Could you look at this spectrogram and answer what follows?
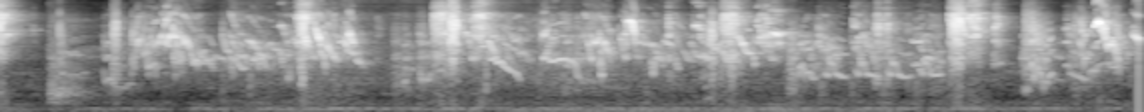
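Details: Budgerigars in a pet store: a flock chattering and chirping, with dense, busy warbling squawks and bright twitters in loud bursts, several birds calling over one another, and a faint low hum beneath.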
